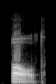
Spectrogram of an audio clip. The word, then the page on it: boult: American English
